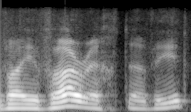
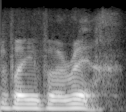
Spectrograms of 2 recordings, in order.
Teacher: because the meaning of the word was changed by the vav into past tense, we put the emphasis in the first initial syllables · Shown in: first take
